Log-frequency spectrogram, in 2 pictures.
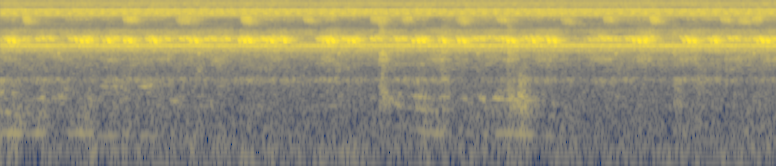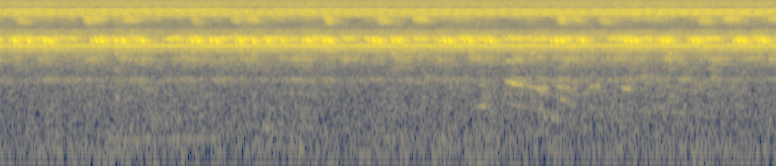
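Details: Night crickets: a dense, continuous high-pitched chorus of rapid pulsed chirps, with a steady buzzing band above and brighter pulses repeating several times a second, overlapping callers throughout, faint low rustles beneath.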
